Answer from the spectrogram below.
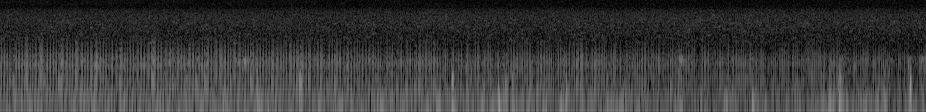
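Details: Low continuous rumbling with scattered soft pops and gurgles, ordinary stomach growling (borborygmi), with a heartbeat.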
